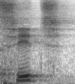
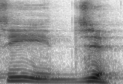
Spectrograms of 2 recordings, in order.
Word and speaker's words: siege: Oh, I said siege, and it's siege. It's voiced.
